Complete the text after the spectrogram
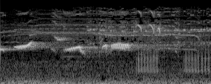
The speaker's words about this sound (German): Wie zum Beispiel auch bei diesen Vogelklängen, die teilweise elektronisch erzeugt wurden. Sie werden durch Solarenergie zum Klingen gebracht und tönen im Rhythmus der Wolken.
